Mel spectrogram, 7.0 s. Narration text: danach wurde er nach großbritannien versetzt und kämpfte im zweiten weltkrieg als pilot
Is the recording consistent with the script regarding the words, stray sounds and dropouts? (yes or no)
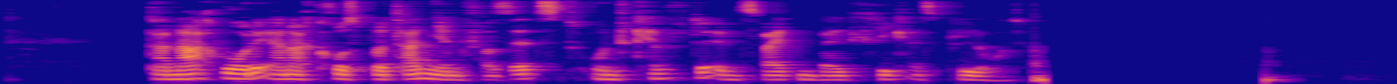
yes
